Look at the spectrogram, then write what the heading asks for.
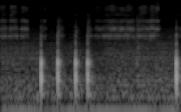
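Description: Pen strokes on paper during a maths lesson, five short distinct scratches, four in quick succession then one after a pause, close and fairly clear with no talk.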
